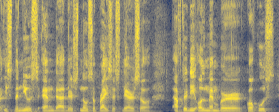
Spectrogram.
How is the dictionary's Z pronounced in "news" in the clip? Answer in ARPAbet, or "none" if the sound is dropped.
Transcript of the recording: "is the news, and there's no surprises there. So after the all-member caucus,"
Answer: S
